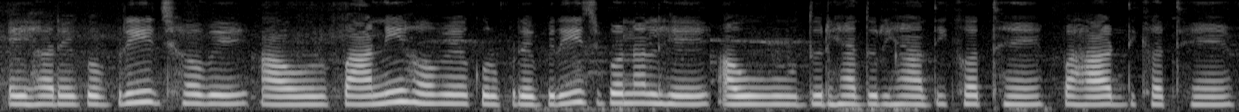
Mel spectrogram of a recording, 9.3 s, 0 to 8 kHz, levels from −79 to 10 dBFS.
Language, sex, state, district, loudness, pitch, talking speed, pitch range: Chhattisgarhi, female, Chhattisgarh, Sarguja, -16 LUFS, 225 Hz, 120 wpm, 220-240 Hz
